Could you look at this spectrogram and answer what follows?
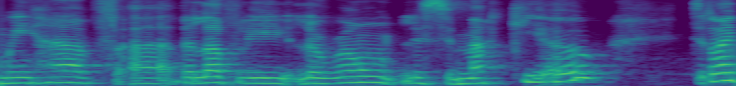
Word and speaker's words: Lisimachio: new york and we have the lovely laurent lisimacchio did i pronounce that right lauren you did thank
